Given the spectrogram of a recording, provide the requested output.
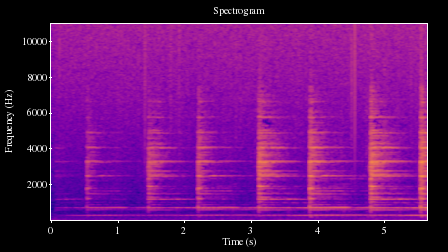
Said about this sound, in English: And the distinctive carillon sounds of church bells from the Ticino provide a message of joy and reflection.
